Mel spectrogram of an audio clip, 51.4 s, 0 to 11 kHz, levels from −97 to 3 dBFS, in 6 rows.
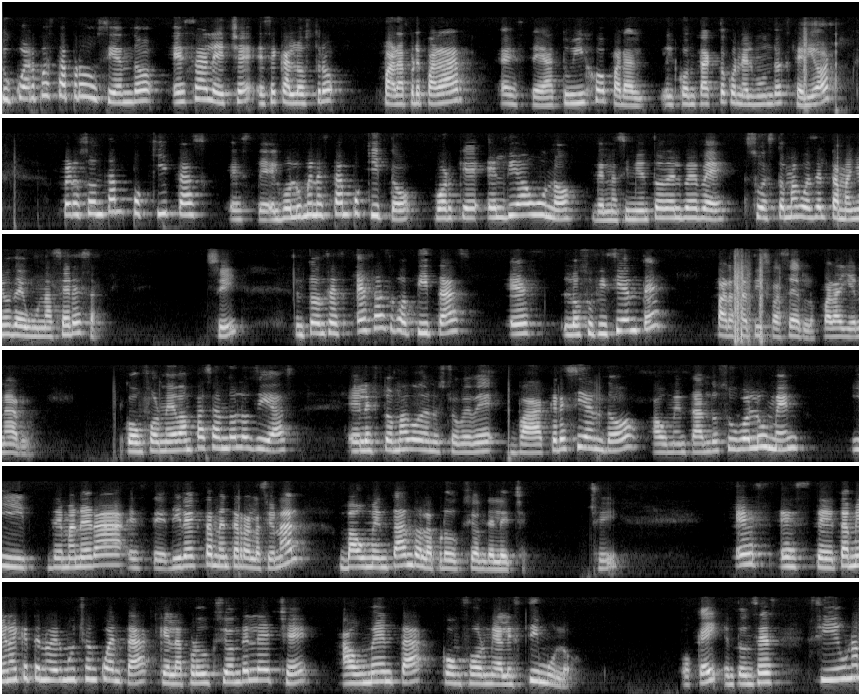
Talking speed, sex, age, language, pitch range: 125 wpm, female, 30-49, Spanish, 225-290 Hz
